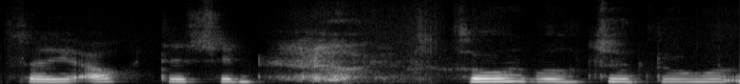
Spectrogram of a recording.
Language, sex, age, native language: Icelandic, female, 18-19, Icelandic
